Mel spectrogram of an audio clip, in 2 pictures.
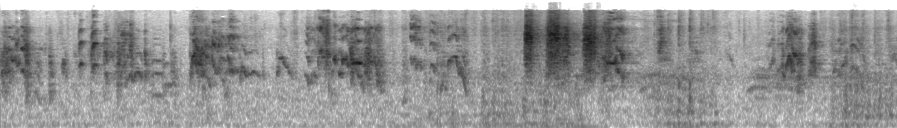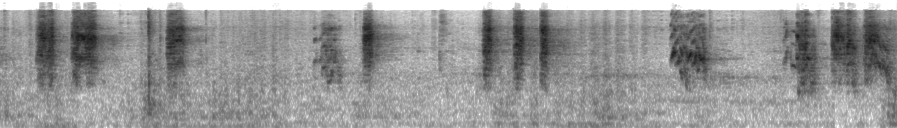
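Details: A budgerigar breeding pair chirps in repeated short, sharp, high bursts separated by brief gaps. Squawky chatter comes roughly every half second to second.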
